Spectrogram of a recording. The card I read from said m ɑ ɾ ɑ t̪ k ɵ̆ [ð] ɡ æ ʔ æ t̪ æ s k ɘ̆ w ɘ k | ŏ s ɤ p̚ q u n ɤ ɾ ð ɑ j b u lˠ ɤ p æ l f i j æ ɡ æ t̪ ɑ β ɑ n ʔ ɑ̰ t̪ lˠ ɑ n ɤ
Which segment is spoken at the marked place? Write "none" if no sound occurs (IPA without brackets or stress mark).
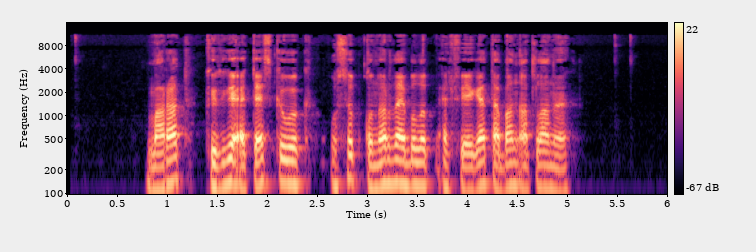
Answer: ð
